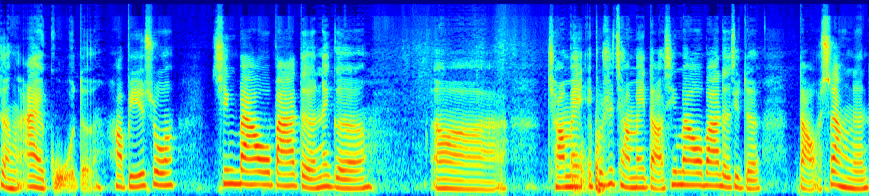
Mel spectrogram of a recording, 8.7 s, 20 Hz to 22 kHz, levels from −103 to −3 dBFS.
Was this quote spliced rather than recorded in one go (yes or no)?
yes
